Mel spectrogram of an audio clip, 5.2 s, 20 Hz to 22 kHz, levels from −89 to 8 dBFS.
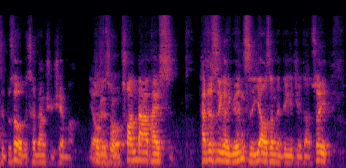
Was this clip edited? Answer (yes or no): yes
